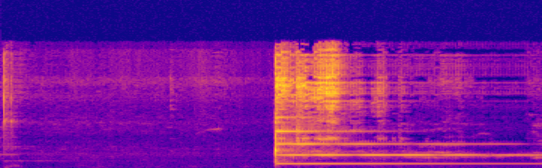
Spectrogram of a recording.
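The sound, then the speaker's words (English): After a moment of silence, a Tibetan singing bowl is struck once, its bright, clear metallic tone ringing out with layered overtones that hum and slowly fade. “I also have a Tibetan bowl here we can do.”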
